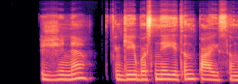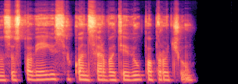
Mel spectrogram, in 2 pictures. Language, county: Lithuanian, Vilnius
